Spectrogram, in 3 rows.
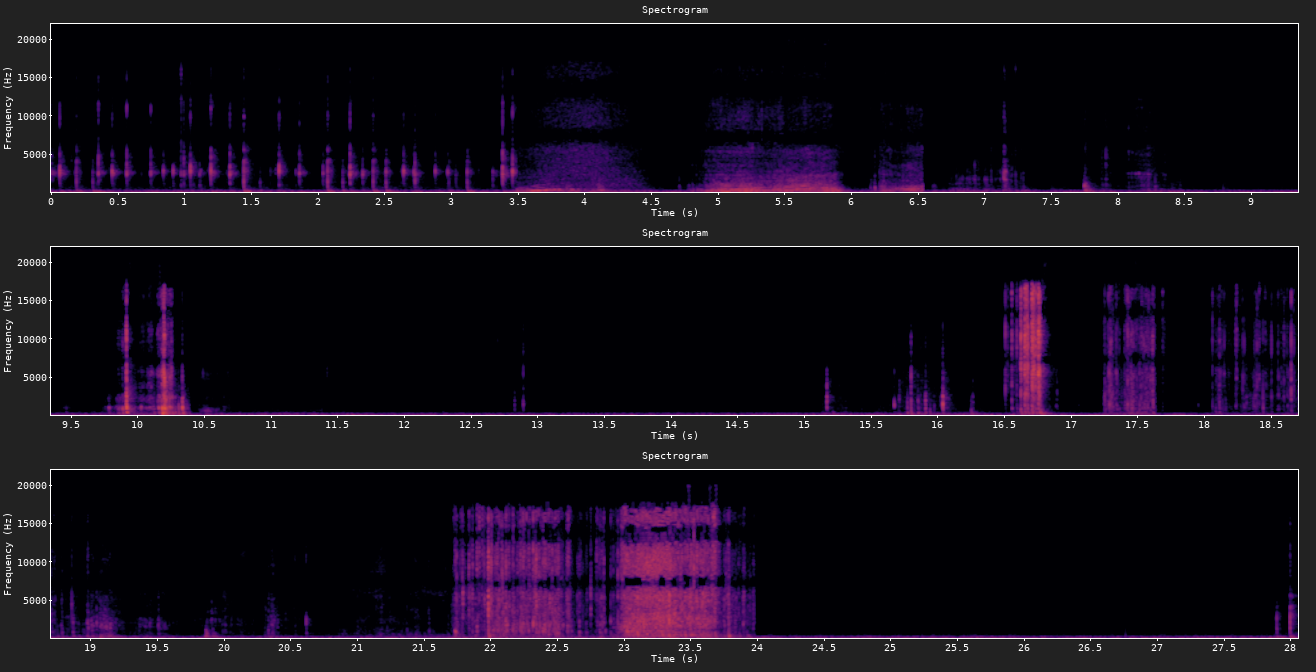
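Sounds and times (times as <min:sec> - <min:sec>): packaging crinkling and rustling: 0:15.6 - 0:24.0.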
